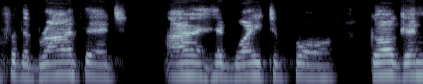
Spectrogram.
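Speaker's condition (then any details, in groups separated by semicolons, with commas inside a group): Cerebral palsy; diagnosed age four, late walking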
